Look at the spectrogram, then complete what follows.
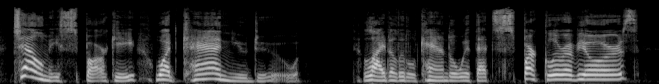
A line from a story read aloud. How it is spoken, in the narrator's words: He cackled at his nasty comment as if it were the funniest thing ever uttered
